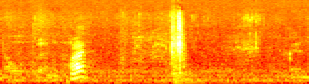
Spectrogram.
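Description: A man's brief vocal sound about half a second in, then a single sharp click or knock about a second later.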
